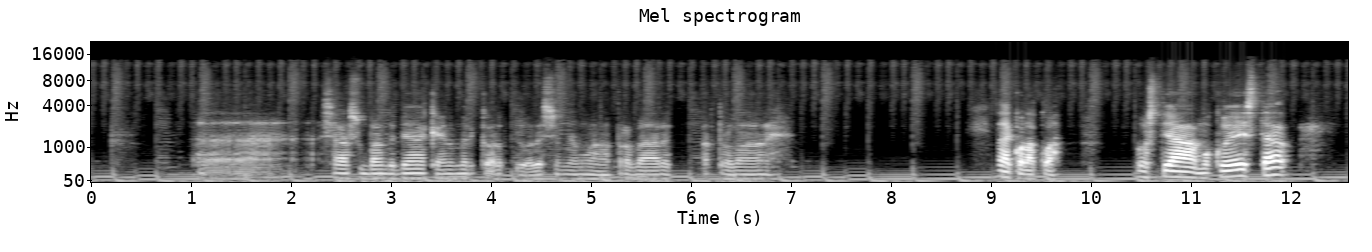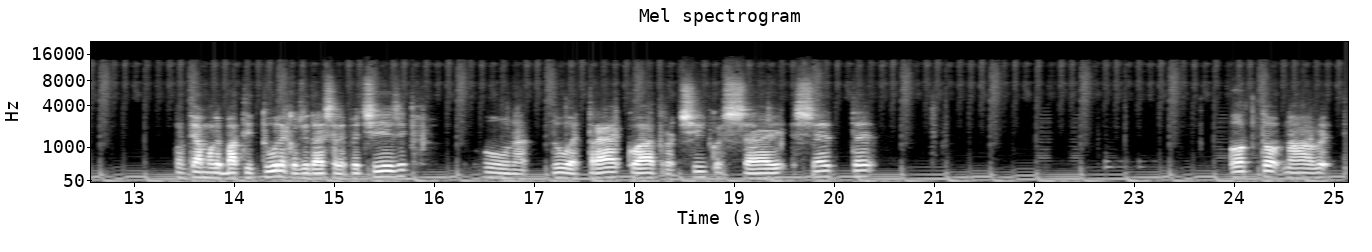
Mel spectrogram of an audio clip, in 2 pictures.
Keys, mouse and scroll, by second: 2.3 click, 3.4 click, 4.6 click, 6.2 click, 7.6 click, 15.8 Down, 16.8 Down, 17.3 Down, 17.7 Down, 18.2 Down, 18.7 Down, 19.4 Down, 21.0 Down, 22.6 Right, 23.6 Down, 24.1 Down, 24.7 Down.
